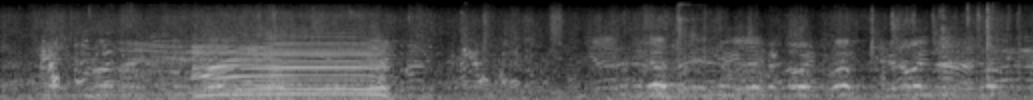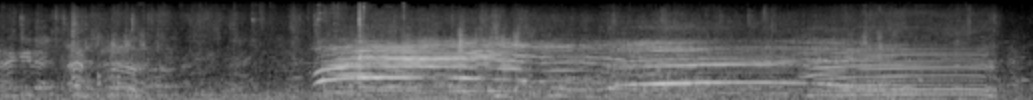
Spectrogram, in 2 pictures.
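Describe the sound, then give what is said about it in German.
Cattle mooing amid a market crowd where livestock dealers haggle over calves and young horses: a long, drawn-out moo early on, then a louder run of overlapping moos and bellows later, with murmuring voices underneath throughout. “Viehhändler feilschen um Kälber und Jungpferde.”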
